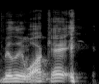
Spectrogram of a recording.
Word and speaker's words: Milwaukee: Like, I thought he was going to have some conversation with you about the history of Milwaukee, which is, it's pronounced Milwaukee.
